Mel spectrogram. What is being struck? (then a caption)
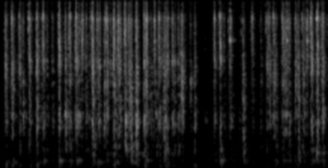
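Mechanical keyboard with clicky switches and PBT plastic keycaps. Fingertips of both hands type fast, continuous key presses on a backlit mechanical keyboard with clicky green switches and pastel PBT plastic keycaps. A dense run of sharp, bright clicks with a short pause near the middle, each press dying away almost instantly.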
